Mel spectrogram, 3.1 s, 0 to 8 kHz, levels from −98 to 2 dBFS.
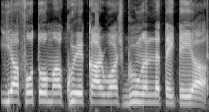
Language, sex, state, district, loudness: Wancho, male, Arunachal Pradesh, Longding, -14 LUFS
